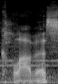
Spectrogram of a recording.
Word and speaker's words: Claves: Yes, it's pronounced Clavis, but I'm going to say Claves.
